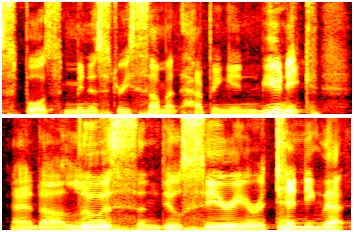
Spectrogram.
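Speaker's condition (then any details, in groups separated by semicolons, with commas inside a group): No condition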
